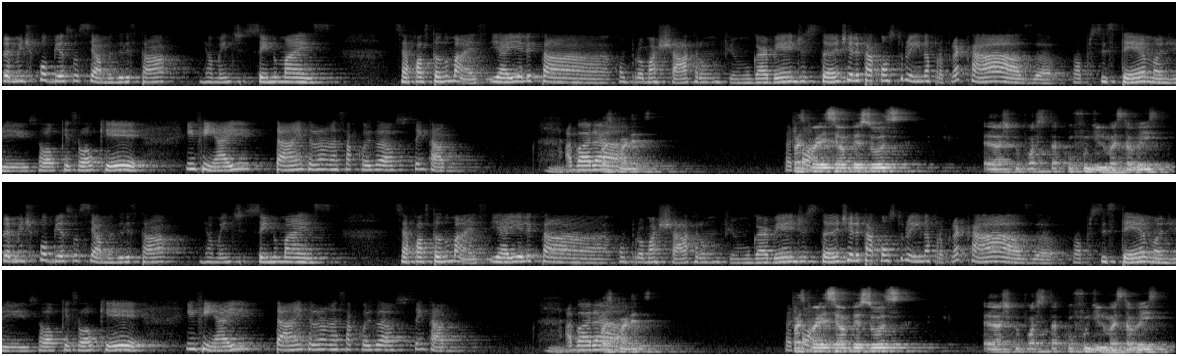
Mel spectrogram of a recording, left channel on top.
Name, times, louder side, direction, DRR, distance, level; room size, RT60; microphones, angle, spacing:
voice 1, 0.0-1.6 2.0-3.2 3.5-16.3 17.1-18.0 19.6-19.9, left 1 dB, 10° left, 7 dB, 0.4 m, -22 dB
voice 2, 17.7-18.1 19.6-20.7 21.6-23.3, equal, 10° right, 4 dB, 1.2 m, -19 dB
8.8 x 8.4 x 5.4 m, 0.95 s
head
